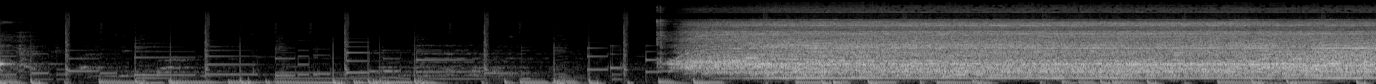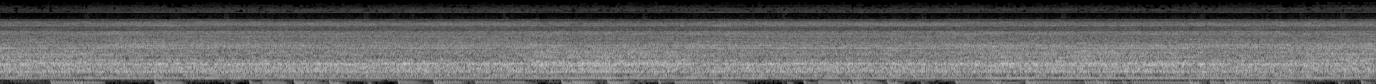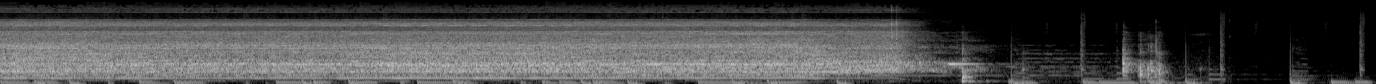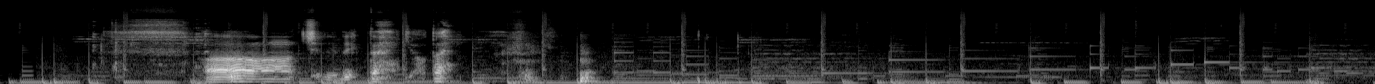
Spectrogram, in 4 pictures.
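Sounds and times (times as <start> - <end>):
hair dryer blowing air: 0.0 - 0.4, 6.6 - 37.7, 42.3 - 44.2, 45.1 - 46.9.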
